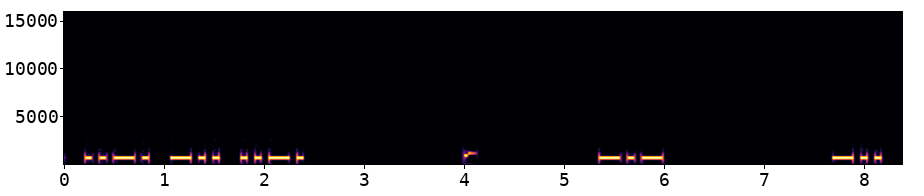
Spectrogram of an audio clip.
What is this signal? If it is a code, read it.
Morse code, heard as a keyed tone, about 17 wpm, spaced as for 9 wpm, 700 Hz. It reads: FDF KD
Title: USA Call Signs - 6 Characters - 8x Character Spacing - 17wpm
